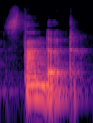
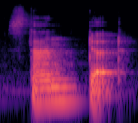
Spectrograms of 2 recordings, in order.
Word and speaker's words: standard: Ở đây về phát âm mình có một chú ý một chút, đó là standard. Cho âm rơi vào đầu tiên, standard, standard.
